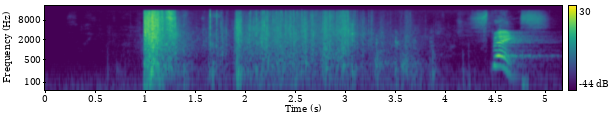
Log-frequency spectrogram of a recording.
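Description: Paper signs rustle and crinkle.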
